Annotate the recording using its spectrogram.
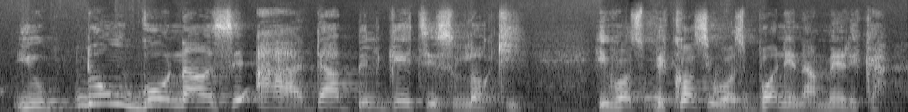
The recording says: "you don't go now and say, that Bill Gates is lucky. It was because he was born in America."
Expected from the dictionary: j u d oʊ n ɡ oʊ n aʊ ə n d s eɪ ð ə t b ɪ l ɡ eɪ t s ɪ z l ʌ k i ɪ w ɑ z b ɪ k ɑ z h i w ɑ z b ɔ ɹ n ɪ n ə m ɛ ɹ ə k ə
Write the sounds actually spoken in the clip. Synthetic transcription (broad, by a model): j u d oʊ n ɡ oʊ n aʊ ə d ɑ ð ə t b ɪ l ɡ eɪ t ɪ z l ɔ k i ɪ w ɑ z b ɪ k ɑ s h i w ɑ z b ɔ n ɪ n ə m ɛ ɹ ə k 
